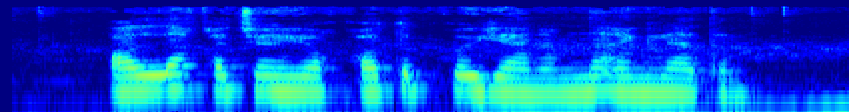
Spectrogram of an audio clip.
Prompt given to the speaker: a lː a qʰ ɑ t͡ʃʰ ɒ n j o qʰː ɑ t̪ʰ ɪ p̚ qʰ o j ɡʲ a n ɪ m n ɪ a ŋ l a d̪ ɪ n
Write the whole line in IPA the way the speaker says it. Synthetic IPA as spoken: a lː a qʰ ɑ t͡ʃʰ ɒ n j ɒ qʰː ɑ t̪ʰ ɪ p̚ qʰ o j ɡʲ a n ɪ m n ɪ a ŋ l a d̪ ɪ m

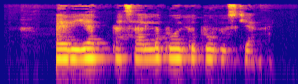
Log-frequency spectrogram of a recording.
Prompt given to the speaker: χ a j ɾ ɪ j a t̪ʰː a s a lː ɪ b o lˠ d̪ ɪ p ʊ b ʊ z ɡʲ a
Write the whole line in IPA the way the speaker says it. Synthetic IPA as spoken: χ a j ɾ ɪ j a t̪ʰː a s a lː ɪ b o lˠ d̪ ɪ b ʊ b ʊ z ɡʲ a

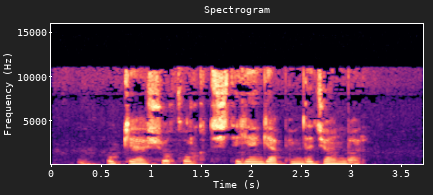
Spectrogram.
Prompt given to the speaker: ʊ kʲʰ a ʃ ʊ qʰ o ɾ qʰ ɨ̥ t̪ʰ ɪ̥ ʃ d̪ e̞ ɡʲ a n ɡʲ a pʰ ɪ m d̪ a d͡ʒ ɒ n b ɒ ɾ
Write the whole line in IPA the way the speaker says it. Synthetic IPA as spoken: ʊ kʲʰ a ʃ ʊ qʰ o ɾ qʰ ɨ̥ t̪ʰ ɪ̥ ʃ d̪ e̞ ɡʲ a n ɡʲ a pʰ ɪ m d̪ a d͡ʒ ɒ n b ɒ ɾ

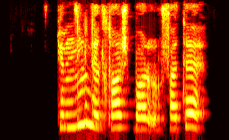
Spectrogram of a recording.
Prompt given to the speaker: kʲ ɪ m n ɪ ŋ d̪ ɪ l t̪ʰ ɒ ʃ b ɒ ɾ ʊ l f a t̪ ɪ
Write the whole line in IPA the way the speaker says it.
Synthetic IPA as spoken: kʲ ɪ m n ɪ ŋ d̪ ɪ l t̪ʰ ɒ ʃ b ɒ ɾ ʊ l f a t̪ ɪ

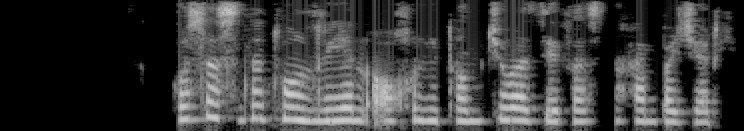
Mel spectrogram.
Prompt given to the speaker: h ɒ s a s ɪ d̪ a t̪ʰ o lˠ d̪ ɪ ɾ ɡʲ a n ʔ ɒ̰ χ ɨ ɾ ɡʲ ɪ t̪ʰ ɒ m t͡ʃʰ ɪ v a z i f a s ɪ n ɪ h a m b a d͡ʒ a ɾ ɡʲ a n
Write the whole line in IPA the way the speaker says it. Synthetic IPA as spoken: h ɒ s a s ɪ d̪ a t̪ʰ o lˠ d̪ ɪ ɾ ɡʲ a n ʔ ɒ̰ χ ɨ ɾ ɡʲ ɪ t̪ʰ ɒ m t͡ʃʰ ɪ v a z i f a s ɪ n ɪ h a m b a d͡ʒ a ɾ ɡʲ a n

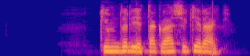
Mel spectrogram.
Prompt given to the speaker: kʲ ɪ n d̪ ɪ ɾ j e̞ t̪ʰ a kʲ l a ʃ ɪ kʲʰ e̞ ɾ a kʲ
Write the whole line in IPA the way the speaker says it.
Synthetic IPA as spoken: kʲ ɪ m d̪ ɪ ɾ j e̞ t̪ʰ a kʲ l a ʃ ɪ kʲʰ e̞ ɾ a kʲ

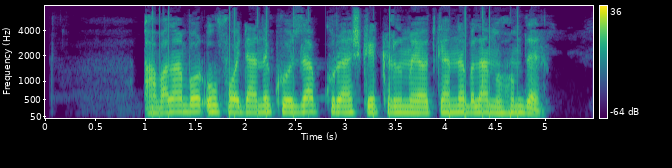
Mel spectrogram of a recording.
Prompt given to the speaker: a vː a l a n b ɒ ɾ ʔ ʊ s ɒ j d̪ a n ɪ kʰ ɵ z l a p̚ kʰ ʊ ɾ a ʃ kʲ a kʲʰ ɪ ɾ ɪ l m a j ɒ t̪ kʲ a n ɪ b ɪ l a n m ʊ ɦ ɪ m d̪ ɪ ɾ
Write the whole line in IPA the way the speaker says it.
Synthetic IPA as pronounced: a vː a l a n b ɒ ɾ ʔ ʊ f ɒ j d̪ a n ɪ kʰ ɵ z l a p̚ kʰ ʊ ɾ a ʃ kʲ a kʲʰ ɪ ɾ ɪ l m a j ɒ t̪ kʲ a n ɪ b ɪ l a n m ʊ ɦ ɪ m d̪ ɪ ɾ

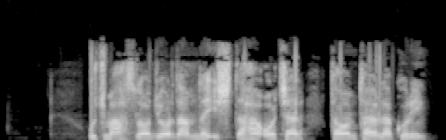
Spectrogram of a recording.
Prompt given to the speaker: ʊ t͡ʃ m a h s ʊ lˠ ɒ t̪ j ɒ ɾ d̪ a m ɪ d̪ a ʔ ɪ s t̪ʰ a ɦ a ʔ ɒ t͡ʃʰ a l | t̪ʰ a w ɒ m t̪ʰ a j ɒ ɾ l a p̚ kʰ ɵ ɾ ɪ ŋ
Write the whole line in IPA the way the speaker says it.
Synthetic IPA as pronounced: ʊ t͡ʃ m a h s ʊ lˠ ɒ t̪ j ɒ ɾ d̪ a m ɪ d̪ a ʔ ɪ ʃ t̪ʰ a ɦ a ʔ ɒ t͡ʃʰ a ɾ | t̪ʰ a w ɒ m t̪ʰ a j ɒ ɾ l a p̚ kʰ ɵ ɾ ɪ ŋ

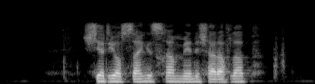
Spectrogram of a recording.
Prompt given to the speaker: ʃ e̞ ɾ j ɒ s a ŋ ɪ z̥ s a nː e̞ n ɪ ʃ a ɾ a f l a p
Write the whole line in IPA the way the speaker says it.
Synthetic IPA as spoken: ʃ e̞ ɾ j ɒ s a ŋ ɪ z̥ h a mː e̞ n ɪ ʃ a ɾ a f l a p

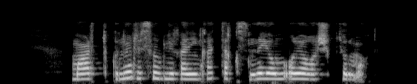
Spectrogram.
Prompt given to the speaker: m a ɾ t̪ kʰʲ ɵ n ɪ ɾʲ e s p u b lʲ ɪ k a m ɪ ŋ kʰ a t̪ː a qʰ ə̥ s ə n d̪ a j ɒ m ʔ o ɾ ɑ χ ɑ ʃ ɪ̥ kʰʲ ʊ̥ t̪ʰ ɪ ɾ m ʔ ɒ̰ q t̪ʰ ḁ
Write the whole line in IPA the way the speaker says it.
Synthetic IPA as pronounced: m a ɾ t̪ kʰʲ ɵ n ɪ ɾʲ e s p u b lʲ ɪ k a n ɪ ŋ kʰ a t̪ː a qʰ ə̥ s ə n d̪ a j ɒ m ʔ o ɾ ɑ ʁ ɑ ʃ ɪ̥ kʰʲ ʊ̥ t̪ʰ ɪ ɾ m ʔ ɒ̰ q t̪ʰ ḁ

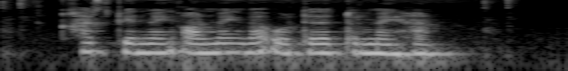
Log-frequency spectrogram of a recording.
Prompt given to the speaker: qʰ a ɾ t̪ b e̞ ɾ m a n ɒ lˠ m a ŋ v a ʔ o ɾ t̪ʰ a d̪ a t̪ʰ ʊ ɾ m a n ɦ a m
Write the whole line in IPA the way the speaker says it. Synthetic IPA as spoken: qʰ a ɾ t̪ b e̞ ɾ m a ŋ ɒ lˠ m a ŋ v a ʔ o ɾ t̪ʰ a d̪ a t̪ʰ ʊ ɾ m a ŋ ɦ a m

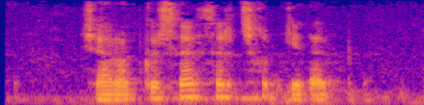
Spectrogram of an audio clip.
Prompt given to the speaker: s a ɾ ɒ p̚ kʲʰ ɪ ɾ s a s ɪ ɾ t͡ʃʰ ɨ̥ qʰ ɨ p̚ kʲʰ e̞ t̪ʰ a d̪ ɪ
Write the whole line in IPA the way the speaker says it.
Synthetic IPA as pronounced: ʃ a ɾ ɒ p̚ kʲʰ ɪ ɾ s a s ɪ ɾ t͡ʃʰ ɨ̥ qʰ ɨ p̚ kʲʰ e̞ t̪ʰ a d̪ ɪ

